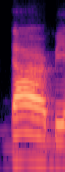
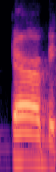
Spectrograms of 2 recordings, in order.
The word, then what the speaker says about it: Darby: It's pronounced Darby and not Derby County when I was doing the Ravel story.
